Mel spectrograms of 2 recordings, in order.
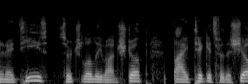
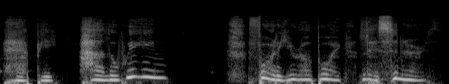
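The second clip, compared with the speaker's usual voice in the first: high, slow breathy starlet; Marilyn voice; 7 semitones higher, slower than usual. Acted. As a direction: coo it like a pin-up. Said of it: "Marilyn Monroe's voice".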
